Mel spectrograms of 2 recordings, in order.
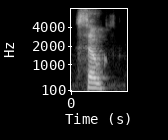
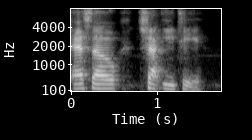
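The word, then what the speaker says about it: Xochitl: Apparently you pronounce it Sochiti. Because it's the S and the O are separated, so it's Sochet.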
